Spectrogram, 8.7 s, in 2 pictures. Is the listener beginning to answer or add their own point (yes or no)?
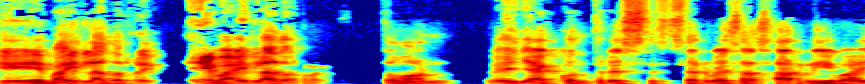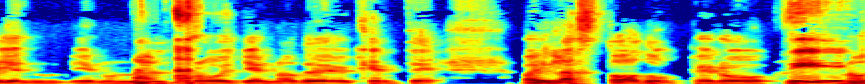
no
